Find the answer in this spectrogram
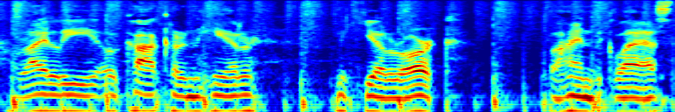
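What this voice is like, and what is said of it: Poor put-on Irish accent. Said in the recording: “The accent really hasn't gotten any better this morning”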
